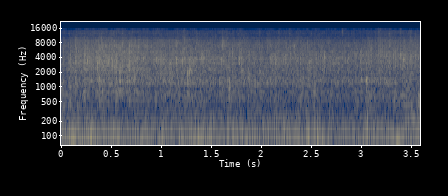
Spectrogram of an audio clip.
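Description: Chopped onion hits hot tempering oil for a cabbage and chana dal dish, giving a loud, steady, hissing sizzle close up with no pause.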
